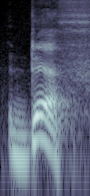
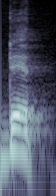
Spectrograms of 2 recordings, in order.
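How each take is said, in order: First: ডেথ ending in a hissed English th; correct final th. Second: ডেথ ending in a Bengali থ stop; common mispronunciation. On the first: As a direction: let air flow at the end of ডেথ. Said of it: "এখানেও সা sound হবে". (ডেথ-এর শেষে বাতাস ছেড়ে th) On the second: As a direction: cut ডেথ off on a hard t. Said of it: "এটার উচ্চারণ আমরা করি". (ডেথ-এর শেষে বাংলা থ) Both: Shown as a demonstration.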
